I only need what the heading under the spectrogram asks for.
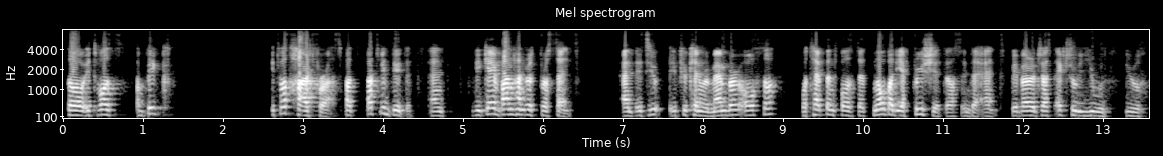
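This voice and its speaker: A man in his late twenties from Croatia, a podcast guest, talking earnestly in a halting way with many restarts. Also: on the high side. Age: 20s. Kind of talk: casual conversation. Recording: dull lo-fi sound.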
